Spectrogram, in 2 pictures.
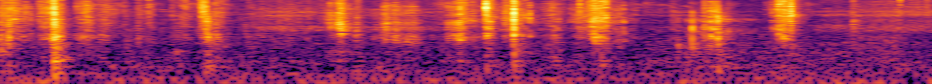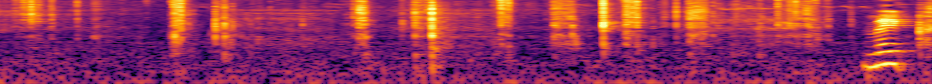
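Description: Scissors snip repeatedly through paper while a paper flower is cut out for a blooming flower card, giving short crisp cuts at an irregular pace with light paper rustle, fairly close and quiet.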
